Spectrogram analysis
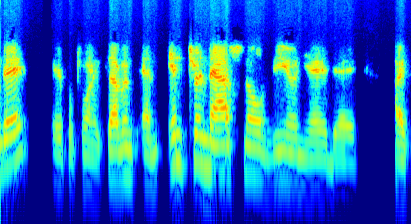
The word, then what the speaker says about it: Viognier: World Marcelin Day, April 27th, and International Viognier Day.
